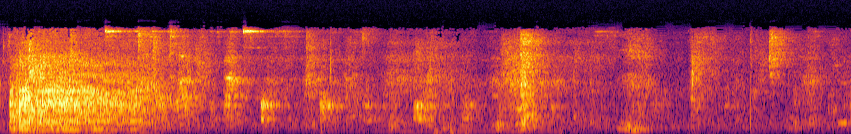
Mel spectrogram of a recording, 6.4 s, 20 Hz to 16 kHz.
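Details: Ajax, a 1.5-year-old male blue heeler playing pass with toys, gives a short whiny vocal burst at the start, followed by scuffling, clattering toy knocks and soft thumps indoors.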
